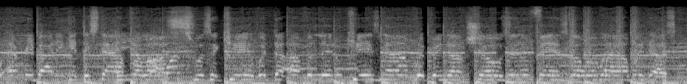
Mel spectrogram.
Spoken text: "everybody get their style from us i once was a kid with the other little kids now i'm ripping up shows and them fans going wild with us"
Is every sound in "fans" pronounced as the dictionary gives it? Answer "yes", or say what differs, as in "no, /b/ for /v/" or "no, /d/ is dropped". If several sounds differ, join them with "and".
no, /n/ is dropped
